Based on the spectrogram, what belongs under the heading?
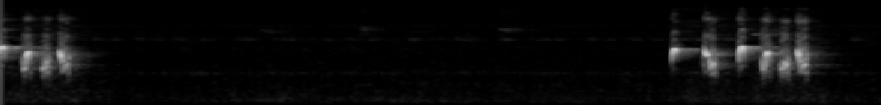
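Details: Song of a Red-whiskered bulbul used to teach young birds, packed with 'dok' notes; a phrase of quick whistled, warbling notes ends one burst, a pause follows, then a second lively phrase of about six notes.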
